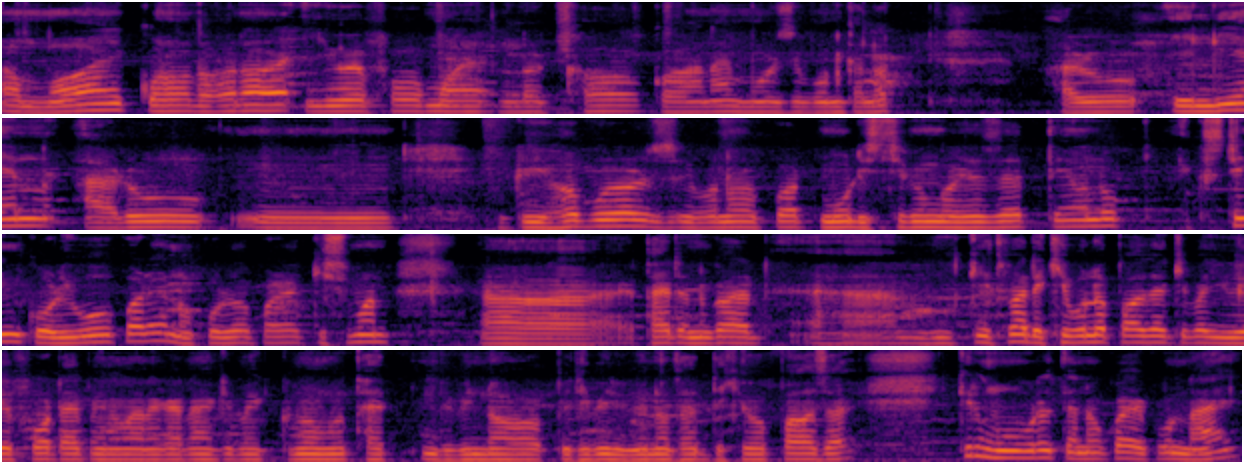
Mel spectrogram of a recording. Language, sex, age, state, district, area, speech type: Assamese, male, 45-60, Assam, Nagaon, rural, spontaneous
